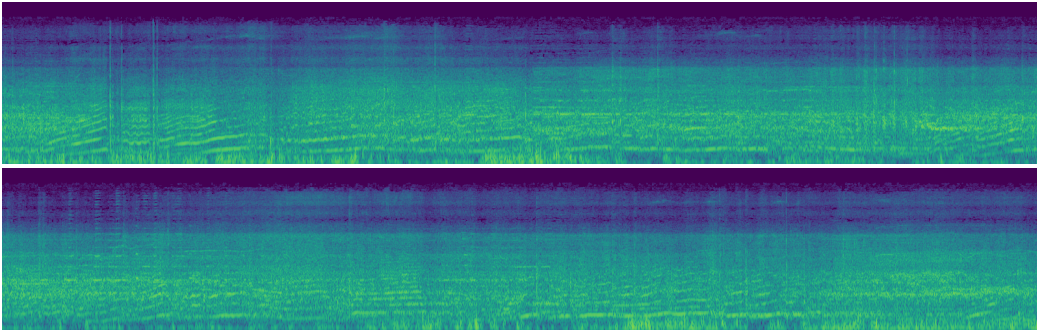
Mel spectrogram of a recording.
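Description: A rally car engine revs hard and screams up and down through the gears.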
